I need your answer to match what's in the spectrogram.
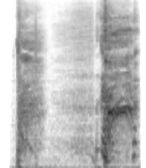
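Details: Male cough, recorded as a sound effect.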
